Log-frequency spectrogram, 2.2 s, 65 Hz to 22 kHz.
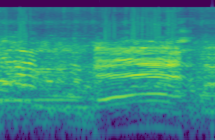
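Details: A short, loud bellow from Sahiwal bulls at a Bangladeshi cattle market in Dhaka, 16 September 2024: one moo swells upward and holds for about a second before cutting off, with faint voices behind.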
